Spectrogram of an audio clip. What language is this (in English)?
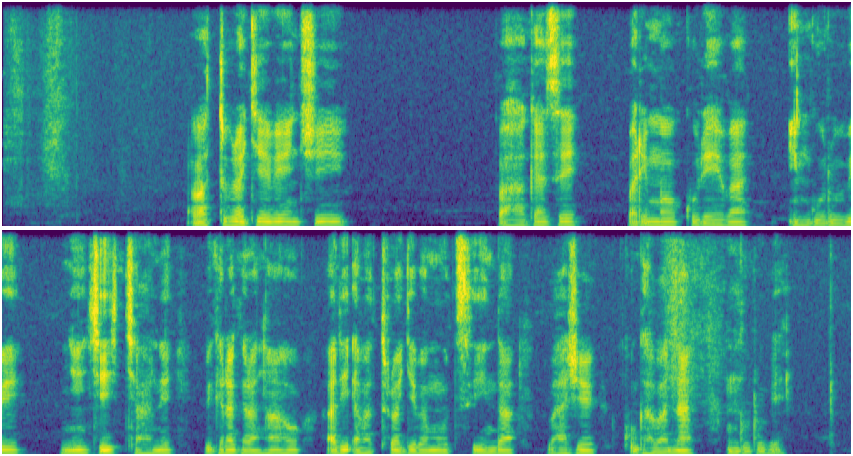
Kinyarwanda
